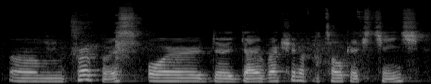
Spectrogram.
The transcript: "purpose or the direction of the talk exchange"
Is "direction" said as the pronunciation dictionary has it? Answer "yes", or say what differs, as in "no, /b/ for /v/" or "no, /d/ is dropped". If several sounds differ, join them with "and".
yes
